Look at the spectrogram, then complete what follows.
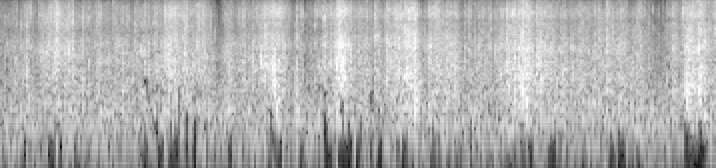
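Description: Plastic packaging crinkling and rustling as a plastic-wrapped bundle of diamond-painting drill bags is handled and opened, irregular with sharper crackles here and there.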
